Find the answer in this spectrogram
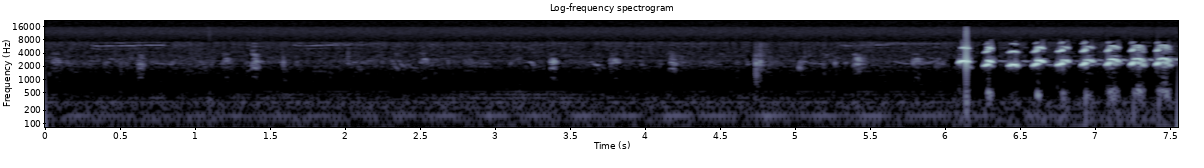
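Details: Osprey at a Chesapeake nest reacting to an intruder, 15 June 2023: after faint scattered chirps, a sharp burst of loud, rapid, repeated high whistled yelps in the last two seconds over a steady low hum.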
